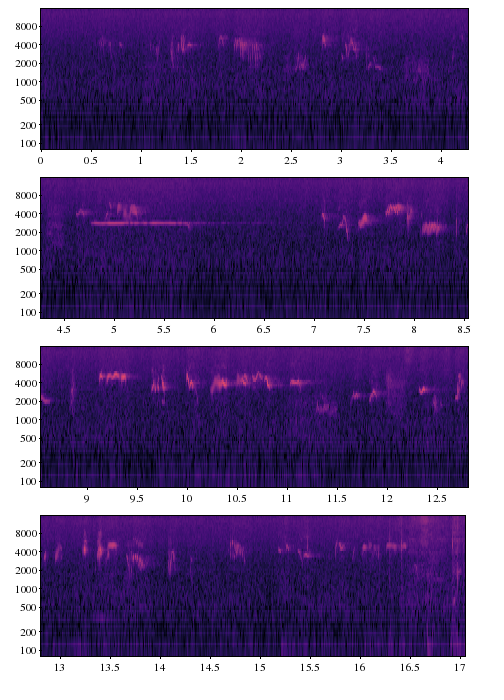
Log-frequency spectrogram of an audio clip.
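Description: Faint, high chirps of small songbirds over a quiet background, scattered at first and busier from about seven seconds in. About five seconds in there is one steady whistled note lasting about a second.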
